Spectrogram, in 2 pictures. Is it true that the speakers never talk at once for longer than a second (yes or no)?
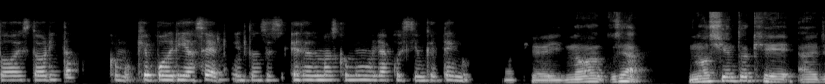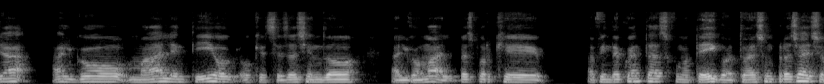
yes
